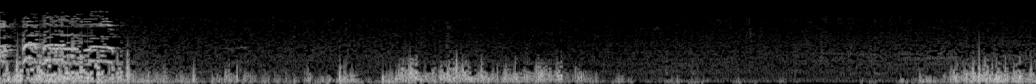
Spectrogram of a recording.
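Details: Wild chicken giving one loud, harsh call of about a second with strong harmonics at the start, followed by low, muffled bursts of clucking and rustling with quieter gaps between them.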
